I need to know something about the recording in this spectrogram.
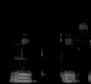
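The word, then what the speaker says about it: Miep Gies: Meep Geese, yes, who played a critical role in hiding Anne Frank and her family during the Nazi occupation of Amsterdam.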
